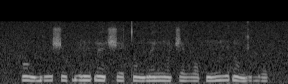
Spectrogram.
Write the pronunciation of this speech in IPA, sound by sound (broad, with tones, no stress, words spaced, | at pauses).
ɔ̃˦˨ɡ͡biː˧ʃɨ˧ɓi˦ ɾĩ˦ɓɛ̃˦ ʃe˧ tɔ̃˧ɡ͡bɛ̃˦ɲɔ̃˧t͡ʃɛ˧ vɔ˨pĩ˨˦ɲiː˦ ɗɔ̃˨ɡi˧ bə˨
